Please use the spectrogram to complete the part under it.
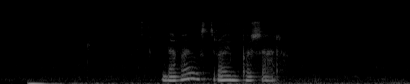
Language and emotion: Russian, neutral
